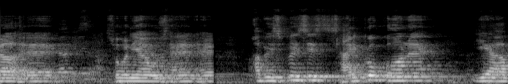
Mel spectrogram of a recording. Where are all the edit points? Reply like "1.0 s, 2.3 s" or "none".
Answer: 2.1 s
